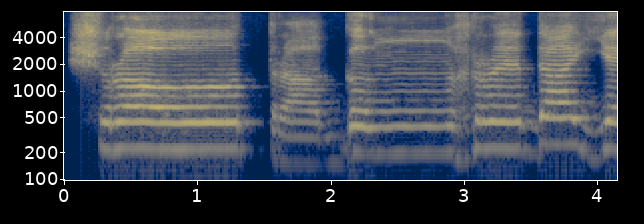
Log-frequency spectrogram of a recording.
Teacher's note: In Vedic chant, whenever anusvara is followed by a ha, as in hridaye, or sometimes a sibilant, that shrotram will change to a shrotragung.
